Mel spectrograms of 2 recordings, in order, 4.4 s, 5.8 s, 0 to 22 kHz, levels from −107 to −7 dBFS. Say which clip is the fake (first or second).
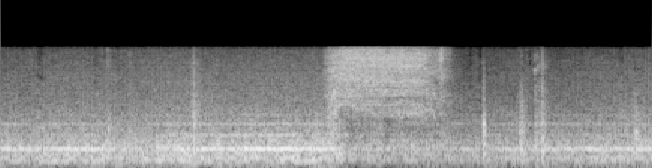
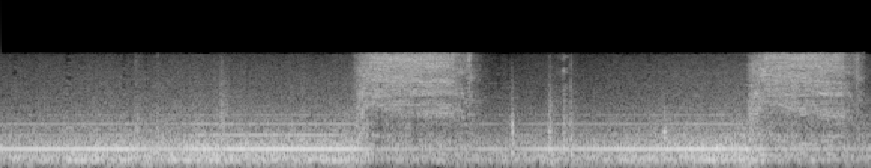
first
